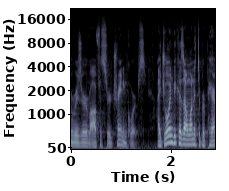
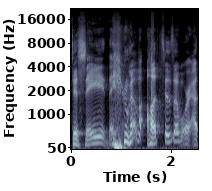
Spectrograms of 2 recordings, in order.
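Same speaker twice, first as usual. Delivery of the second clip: very loud, high speech broken by laughter; 7 semitones higher, 11 dB louder than usual. Reacting to someone's stepdad telling recruiters to lie, laughing while talking. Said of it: "I'm laughing".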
